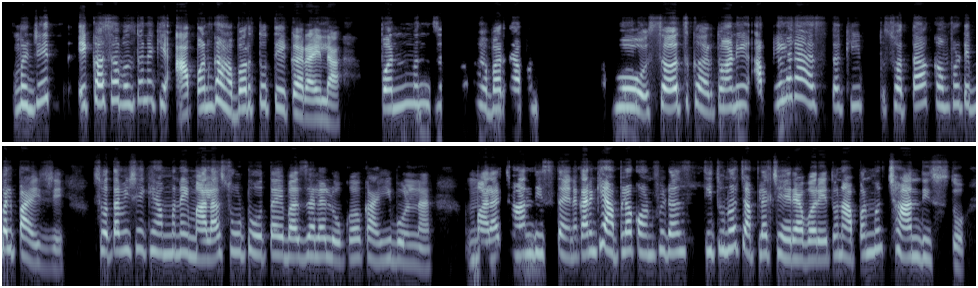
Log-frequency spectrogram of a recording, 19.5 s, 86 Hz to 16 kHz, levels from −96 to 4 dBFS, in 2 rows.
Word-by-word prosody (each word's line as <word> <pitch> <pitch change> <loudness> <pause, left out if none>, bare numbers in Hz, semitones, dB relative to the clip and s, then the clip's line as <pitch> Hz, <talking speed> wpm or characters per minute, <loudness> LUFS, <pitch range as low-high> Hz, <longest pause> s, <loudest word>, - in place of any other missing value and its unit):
म्हणजे 350 +5 0 0.4
एक 345 +4 +3
असा 410 +3 +5
बोलतो 355 +2 -5
ना, 415 - -5
की 335 - -2
आपण 290 +7 +5
घाबरतो 335 -2 +2
ते 305 - 0
करायला, 205 -7 +6 0.4
पण 305 +2 +1
मग 355 0 -7
जर 335 - -10 0.4
न - - -11
घाबरते 300 0 -1
आपण 305 +1 -3 0.8
हो, 315 -5 +2
सहज 315 +4 +4
करतो 290 -3 -2
आणि 325 +3 +2
आपल्याला 350 +10 -1
काय 450 -5 +2
असतं 345 -2 -8
की 335 0 -12 0.3
स्वतः 330 +1 0
कम्फर्टेबल 340 0 -1
पाहिजे. 180 -10 0 0.4
स्वतः 315 0 0
विषयी 330 +1 -7
की 325 - -8
हं, 295 -1 -5
नाही 305 0 0
मला 235 +1 +5
सूट 305 +1 -10
होतं 285 -2 -5
आहे 275 -1 -1
बस 250 -1 0
झालं, 260 0 -2
लोकं 240 +1 -6
काहीही 235 -1 -5
बोलणार. 200 -6 -6 0.5
मला 240 +2 +3
छान 280 +1 0
दिसतं 295 +1 -6
आहे 265 - +2
ना 255 - -5
कारण 290 +2 +6
की 410 - 0
आपला 315 +1 +6
कॉन्फिडन्स 305 +1 -4 0.2
तिथूनच 335 +3 -3
आपल्या 285 0 0
चेहऱ्यावर 235 -4 +1
येतो 230 +4 -2
आणि 270 -2 +1
आपण 260 +4 -1
मग 345 +2 -6
छान 260 -4 +5
दिसतो. 230 -7 -8
300 Hz, 180 wpm, -23 LUFS, 255-330 Hz, 0.8 s, करायला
